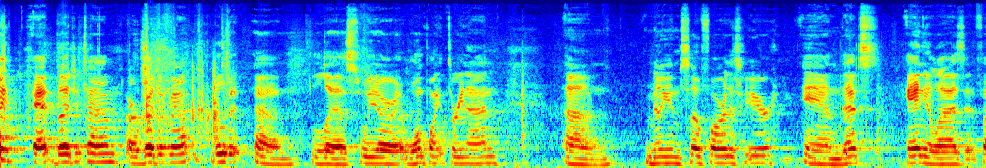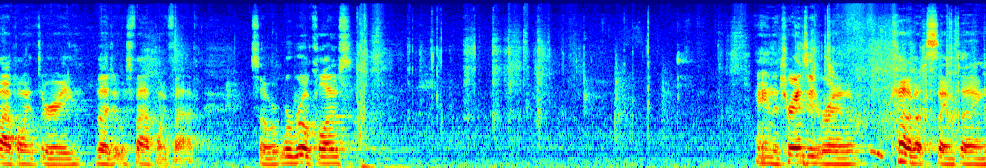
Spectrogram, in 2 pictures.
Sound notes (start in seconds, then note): none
